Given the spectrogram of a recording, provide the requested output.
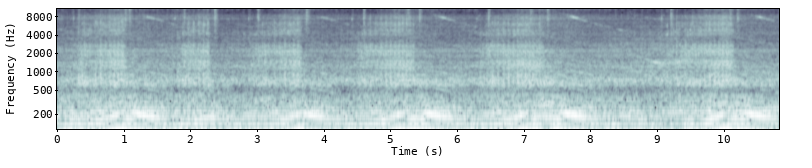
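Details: Diesel truck engine, run out of coolant and overheated, blipped repeatedly at an auction pre-purchase inspection: sharp knocks on each rev-up under acceleration. Engine knock from overheating damage; no engines or rebuild kits available locally.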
